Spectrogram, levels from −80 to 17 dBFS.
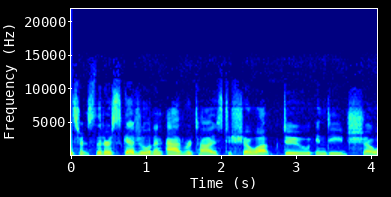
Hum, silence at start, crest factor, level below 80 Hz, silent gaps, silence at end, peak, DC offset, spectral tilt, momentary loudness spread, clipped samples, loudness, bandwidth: none; 0 s; 18 dB; -62 dBFS; none; 0 s; -12 dBFS; under 0.1%; -3.5 dB/octave; 9 LU; under 0.1%; -28 LUFS; 15.5 kHz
